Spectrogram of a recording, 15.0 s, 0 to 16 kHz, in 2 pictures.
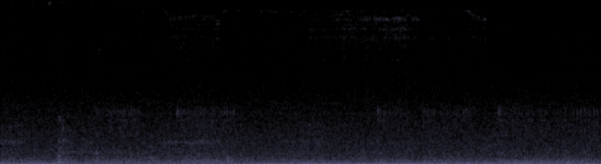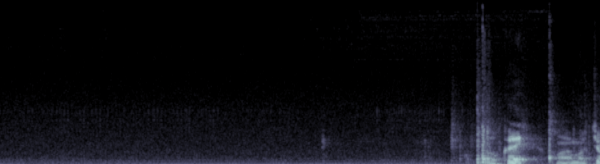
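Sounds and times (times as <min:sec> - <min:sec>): faint low hum: 0:00.0 - 0:15.0.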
